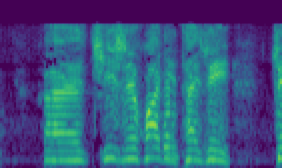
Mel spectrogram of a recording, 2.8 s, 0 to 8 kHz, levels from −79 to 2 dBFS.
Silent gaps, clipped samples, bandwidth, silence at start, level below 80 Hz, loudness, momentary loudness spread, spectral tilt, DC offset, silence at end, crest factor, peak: none; under 0.1%; 5.2 kHz; 0.45 s; -60 dBFS; -20 LUFS; 7 LU; -9.5 dB/octave; under 0.1%; 0 s; 18 dB; -4 dBFS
